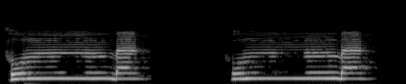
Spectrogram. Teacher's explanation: Contoh nuruhum ini mim hum, tapi kita pindah ke huruf yang lain yaitu huruf ba, maka keluarnya ba, sama-sama di kedua bibir ya · jadi ketika huruf mim sukun bertemu dengan huruf ba itu pas mulainya kita mengucapkan huruf mim, tapi pas keluarnya kita mengucapkan huruf ba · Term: Ikhfa Syafawi, Ikhfa syafawi, ikhfa syafawi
